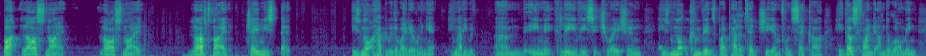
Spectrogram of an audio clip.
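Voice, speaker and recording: A man chatting as a fan panelist over a video call whose audio glitches, with his voice cutting in and out and his pitch jumping up and down. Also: moderate pace, fairly bright tone. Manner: repeats words to push through the glitches. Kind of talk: casual chat over a call.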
